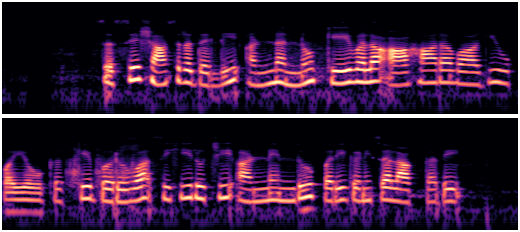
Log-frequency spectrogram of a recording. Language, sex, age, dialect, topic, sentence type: Kannada, female, 25-30, Mysore Kannada, agriculture, statement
